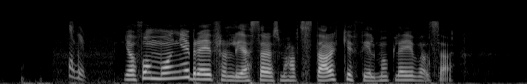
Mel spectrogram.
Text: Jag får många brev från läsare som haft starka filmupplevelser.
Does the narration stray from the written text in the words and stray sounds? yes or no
yes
